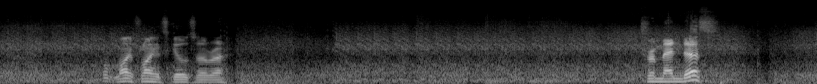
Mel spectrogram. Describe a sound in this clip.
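A man speaks briefly into a headset microphone, close and casual.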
